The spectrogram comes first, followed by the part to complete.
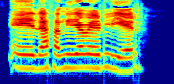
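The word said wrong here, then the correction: Bélier: La familia Belier. – Bueno, ¿cómo se dice? – Correcto, sí, bueno, Belier, Berlier, Belier.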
